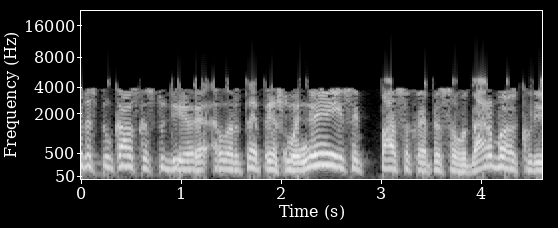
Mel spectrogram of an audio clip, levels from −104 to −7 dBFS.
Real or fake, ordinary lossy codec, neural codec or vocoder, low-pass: fake; AAC, 16 kbps; autoencoder, 48 kHz, 128 numbers a frame, DAC-VAE, trained on Japanese speech; 19.8 kHz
